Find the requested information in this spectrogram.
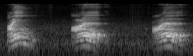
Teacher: huruf Ain ketika mana ia dilafazkan hendaklah ia tertahan nafas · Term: sifat al-jahar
